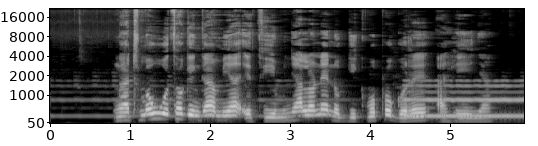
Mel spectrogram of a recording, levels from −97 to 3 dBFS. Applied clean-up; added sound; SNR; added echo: classical method log-MMSE.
